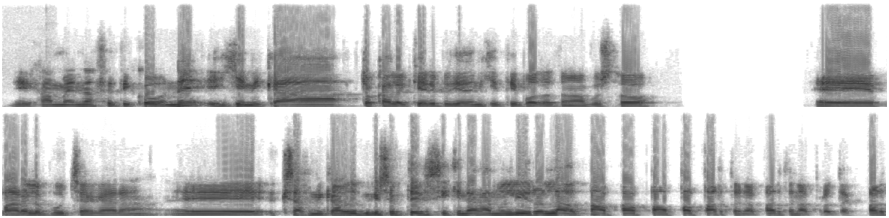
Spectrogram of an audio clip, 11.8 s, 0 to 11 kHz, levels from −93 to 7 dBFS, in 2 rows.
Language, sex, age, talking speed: Greek, male, 20-39, 175 wpm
